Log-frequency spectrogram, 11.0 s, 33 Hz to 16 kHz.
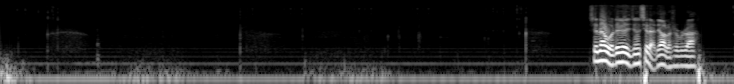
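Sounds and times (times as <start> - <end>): low electrical hum: 0.0 - 11.0
computer mouse clicks: 3.4 - 8.0.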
